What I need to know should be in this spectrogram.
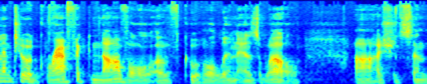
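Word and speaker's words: Cú Chulainn: love the character of Cuchulainn. I hate that they call him Cuchulainn in the frickin' Smite. If I have one pet peeve, it's supposed to be pronounced Cuchulainn. The CH makes an H sound, you dumbasses.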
